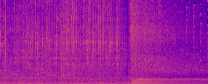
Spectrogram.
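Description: A steady, noisy rumble, then background music enters about two and a half seconds in with a held, sustained chord.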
